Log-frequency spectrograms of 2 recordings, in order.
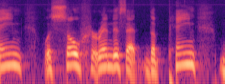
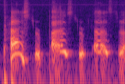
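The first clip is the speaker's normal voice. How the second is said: high, thin, drawn-out imitation; acted high-pitched plea; wounded man's urgent call; 8 dB quieter, slower than usual. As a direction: call for the pastor in a high, softer put-on voice. Voices wounded man greeting the pastor.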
